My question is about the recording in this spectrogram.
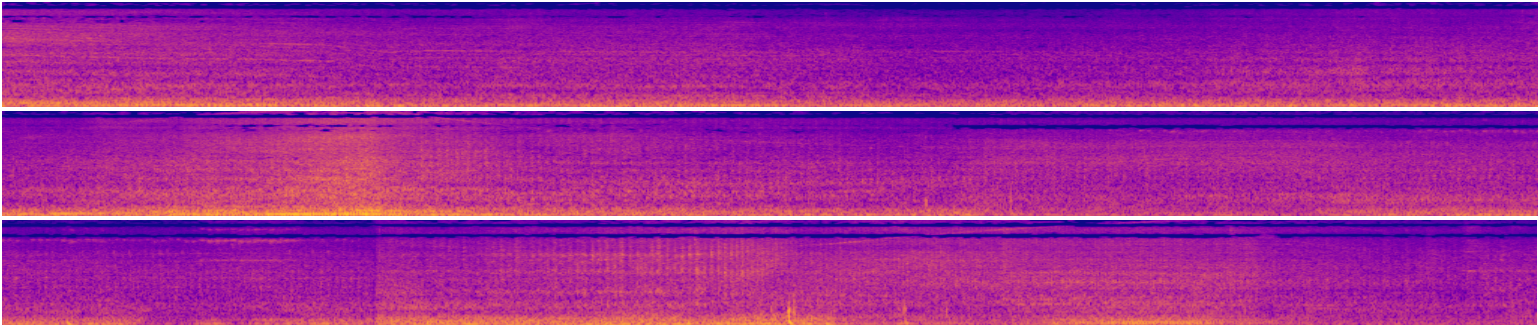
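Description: Buses running and moving in street traffic with a continuous low engine rumble. It swells loudest about twelve seconds in, as a bus goes by close, and there is a single sharp click late on.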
